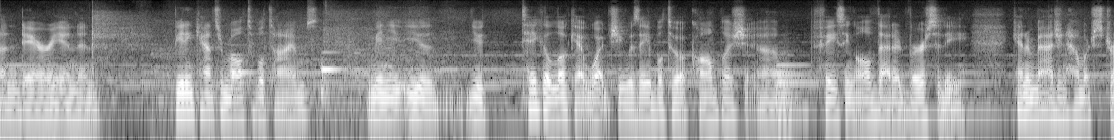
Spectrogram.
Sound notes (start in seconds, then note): none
